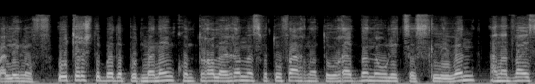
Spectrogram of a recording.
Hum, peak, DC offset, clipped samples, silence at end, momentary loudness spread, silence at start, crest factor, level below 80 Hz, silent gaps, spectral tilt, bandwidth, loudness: none; -12 dBFS; 1%; under 0.1%; 0 s; 3 LU; 0 s; 10 dB; -48 dBFS; none; -5 dB/octave; 11 kHz; -22 LUFS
